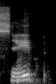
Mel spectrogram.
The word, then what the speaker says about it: SAPE: Yeah, it rhymes with cape. Yeah, I've used SAPE a lot of times,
